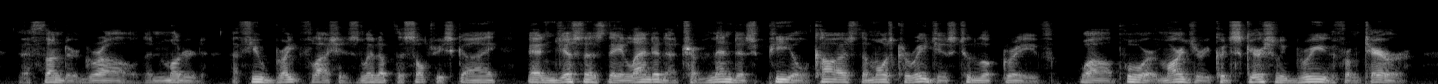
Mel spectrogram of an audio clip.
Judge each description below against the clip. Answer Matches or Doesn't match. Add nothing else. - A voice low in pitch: Matches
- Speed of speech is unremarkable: Matches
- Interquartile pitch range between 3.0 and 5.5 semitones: Matches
